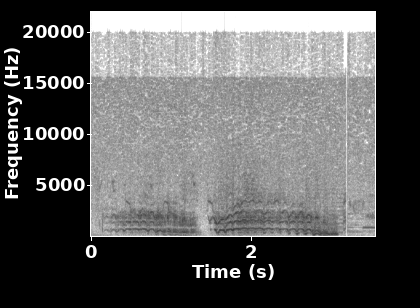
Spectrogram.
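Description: A horse whinnies loudly in two long, wavering neighs separated by a brief pause, the second call sliding downward at its end, with no voices over it.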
